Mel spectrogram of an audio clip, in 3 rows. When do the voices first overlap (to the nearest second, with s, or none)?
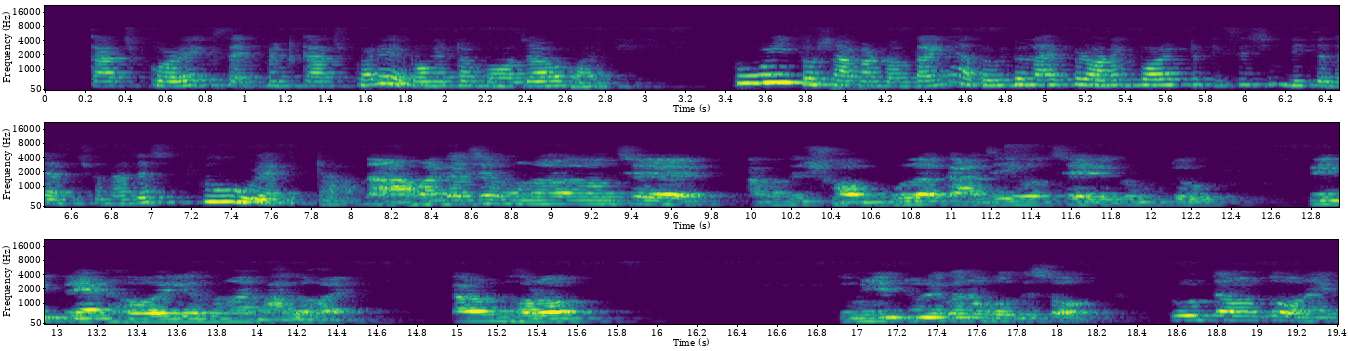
none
